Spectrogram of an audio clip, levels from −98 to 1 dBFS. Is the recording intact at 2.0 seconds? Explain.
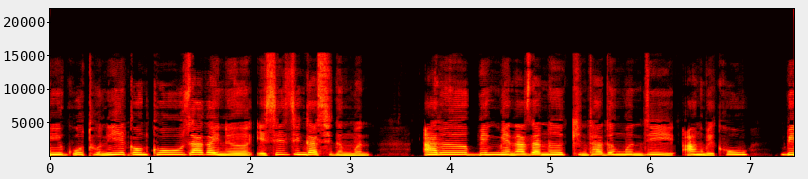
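No. At 2.0 s, as throughout, the speech carries plainly audible damage, likely from HE-AAC compression at a low rate near 24 kbps. The treble is rebuilt from copied lower bands, so s sounds turn gritty and lispy. A spectrogram shows a smeared, repeated-looking upper band stopping sharply at 15.5 kHz.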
